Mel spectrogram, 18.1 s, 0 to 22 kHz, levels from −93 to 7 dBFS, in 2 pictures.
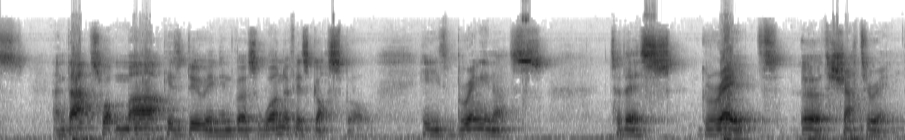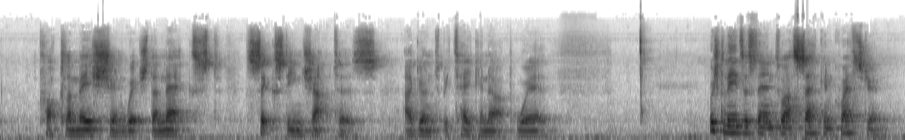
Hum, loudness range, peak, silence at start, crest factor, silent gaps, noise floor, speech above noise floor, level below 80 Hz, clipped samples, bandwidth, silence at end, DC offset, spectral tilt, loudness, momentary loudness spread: none; 9 LU; 0 dBFS; 0 s; 16 dB; none; -39 dBFS; 25 dB; -36 dBFS; 0.1%; over 20 kHz; 0 s; under 0.1%; -2.5 dB/octave; -13 LUFS; 16 LU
